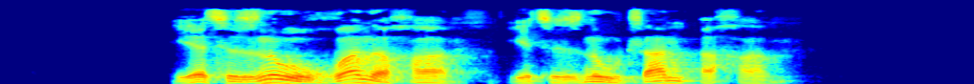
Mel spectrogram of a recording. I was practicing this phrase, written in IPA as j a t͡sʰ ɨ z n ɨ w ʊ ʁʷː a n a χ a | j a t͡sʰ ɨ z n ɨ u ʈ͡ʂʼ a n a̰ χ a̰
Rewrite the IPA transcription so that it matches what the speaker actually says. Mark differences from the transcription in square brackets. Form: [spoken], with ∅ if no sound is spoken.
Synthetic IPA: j a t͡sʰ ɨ z n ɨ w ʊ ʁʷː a n a χ a | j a t͡sʰ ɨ z n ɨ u ʈ͡ʂʼ a n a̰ χ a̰

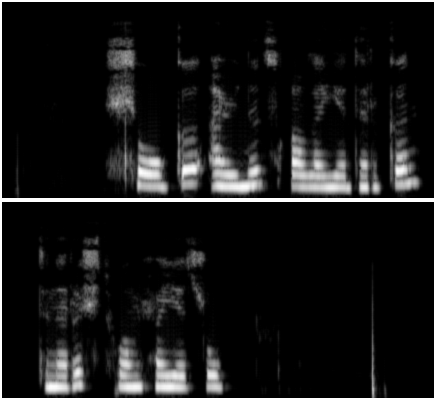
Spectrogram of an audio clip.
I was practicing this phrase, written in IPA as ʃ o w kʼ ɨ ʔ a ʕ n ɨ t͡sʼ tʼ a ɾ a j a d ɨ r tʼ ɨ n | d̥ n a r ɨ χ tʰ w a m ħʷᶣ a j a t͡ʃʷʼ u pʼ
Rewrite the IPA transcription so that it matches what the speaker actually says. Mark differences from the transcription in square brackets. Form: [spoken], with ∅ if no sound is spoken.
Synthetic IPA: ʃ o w kʼ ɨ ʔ a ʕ n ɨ t͡sʼ [qʼ] a [l] a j a d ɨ r [kʼ] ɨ n | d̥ n a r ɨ [ʃ] tʰ w a m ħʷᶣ a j a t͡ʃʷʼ u pʼ

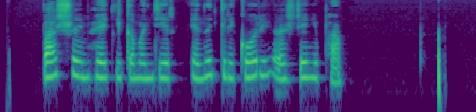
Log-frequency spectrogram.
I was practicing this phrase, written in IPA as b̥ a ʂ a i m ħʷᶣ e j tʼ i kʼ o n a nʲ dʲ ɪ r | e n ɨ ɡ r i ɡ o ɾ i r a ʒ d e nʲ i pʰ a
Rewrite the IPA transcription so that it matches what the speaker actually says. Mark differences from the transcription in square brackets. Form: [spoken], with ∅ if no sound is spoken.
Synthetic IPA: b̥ a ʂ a i m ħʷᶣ e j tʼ i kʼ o [m] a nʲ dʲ [i] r | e n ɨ ɡ r i ɡ o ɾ i r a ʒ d e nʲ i pʰ a

